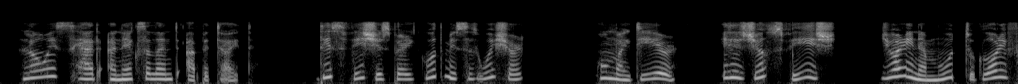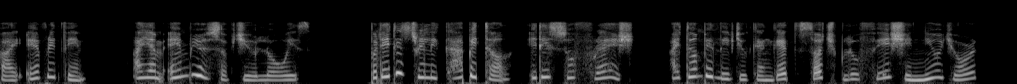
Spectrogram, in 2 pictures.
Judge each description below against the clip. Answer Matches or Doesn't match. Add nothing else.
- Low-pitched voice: Doesn't match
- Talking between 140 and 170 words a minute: Matches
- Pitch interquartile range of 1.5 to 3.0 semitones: Doesn't match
